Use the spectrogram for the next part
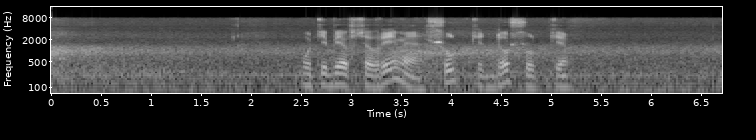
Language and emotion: Russian, neutral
